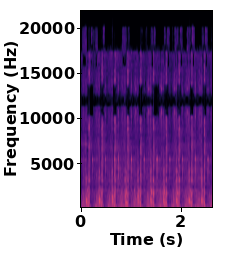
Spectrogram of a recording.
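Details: 6 HP Witte diesel-electric engine, about 80 years old, water-cooled, running after valve work, oil change and fuel cleaning following ~30 idle years: crisp, even beats about four a second, no stray clatter; starts easy, healthy idle.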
